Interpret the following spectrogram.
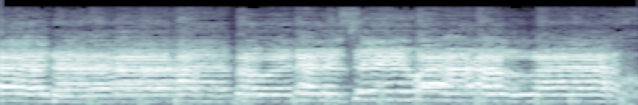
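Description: A group of men chanting a religious supplication together, unaccompanied, in a wavering, ornamented melody with brief breaks between phrases.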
